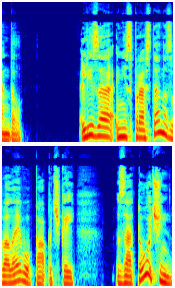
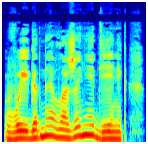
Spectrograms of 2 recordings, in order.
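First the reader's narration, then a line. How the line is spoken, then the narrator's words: Ingratiating, insinuating. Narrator (Russian): вкрадчиво сказала она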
